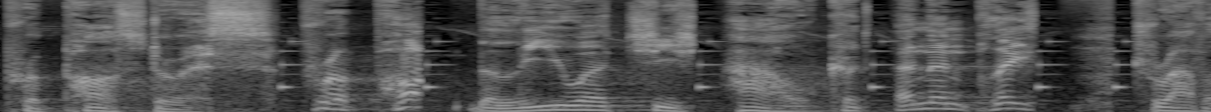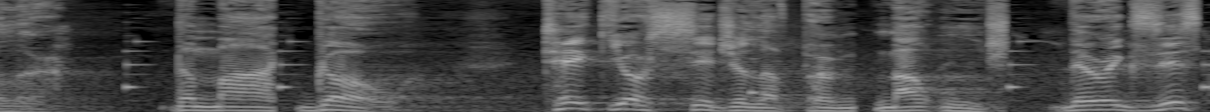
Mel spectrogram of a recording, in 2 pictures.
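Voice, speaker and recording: Clear background music behind a fairly slow, put-on character voice from a man. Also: fairly low pitch for a man. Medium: machinima. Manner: grand, archaic.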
